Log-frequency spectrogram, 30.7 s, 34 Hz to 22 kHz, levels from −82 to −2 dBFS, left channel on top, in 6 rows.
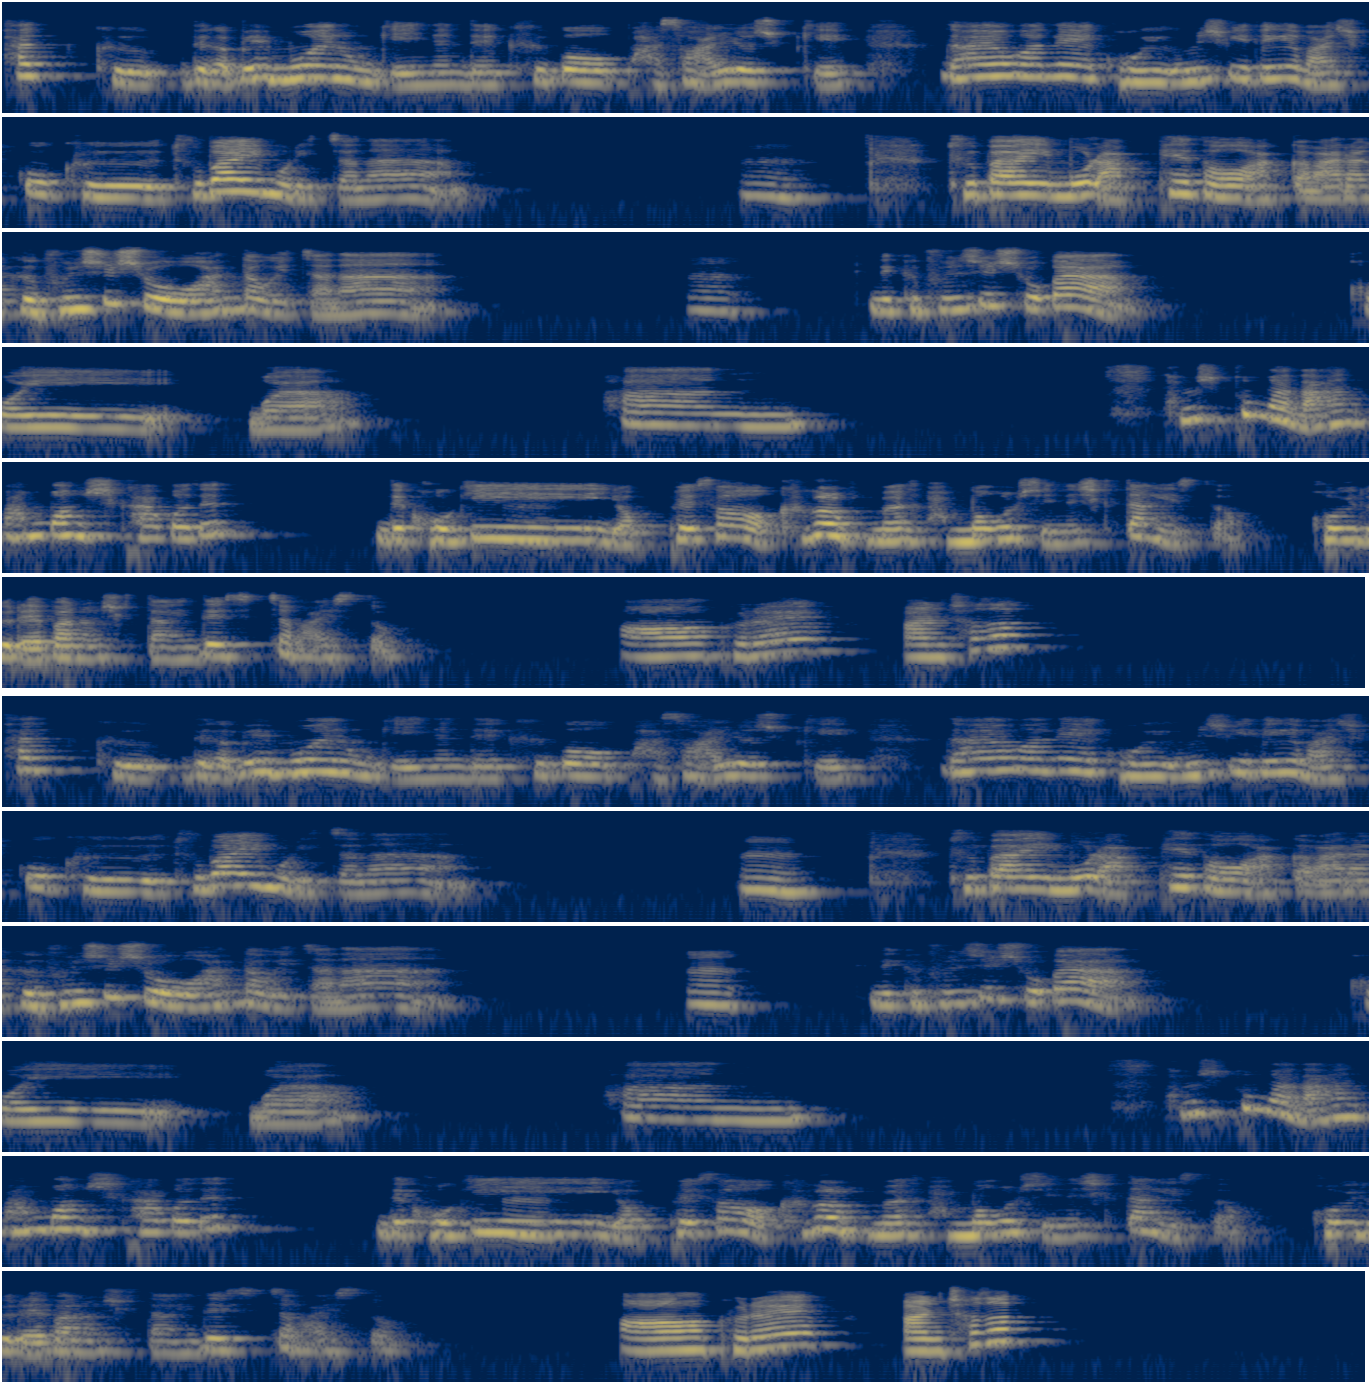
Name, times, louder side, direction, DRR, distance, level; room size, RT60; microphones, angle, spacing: voice 1, 0.0-3.2 3.5-6.9 8.4-11.9 13.5-14.5 15.4-16.0 16.3-16.7 17.7-18.4 19.6-21.4 21.9-25.1 25.5-27.1, left 4 dB, 85° left, 0.5 m, -30 dB
voice 2, 27.9-28.7 29.0-29.4, right 6 dB, 90° right, 0.3 m, -29 dB
2.7 x 2.1 x 2.6 m
head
